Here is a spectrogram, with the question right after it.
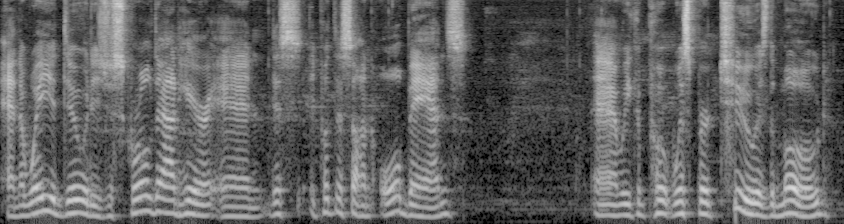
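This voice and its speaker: Guy doing a casual live walkthrough for his viewers, voice a bit on the high side, kinda thinking out loud as he clicks around. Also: unhurried. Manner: informal, thinking aloud while working at a computer. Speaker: host of a ham radio channel.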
